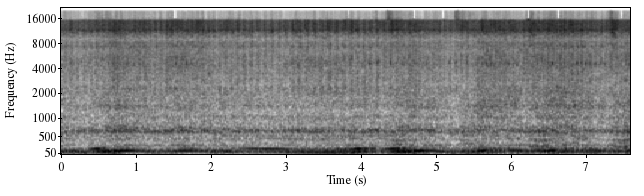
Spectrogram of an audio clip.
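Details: Aged, worn truck engine: loud running with a lumpy, uneven low beat and slight surges instead of a smooth idle, misfire with backfire and hesitation; after cleaning a fouled spark plug it ran about as normal as its condition allows.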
